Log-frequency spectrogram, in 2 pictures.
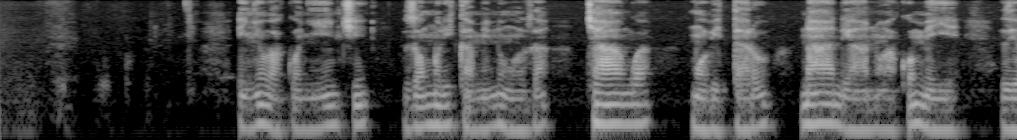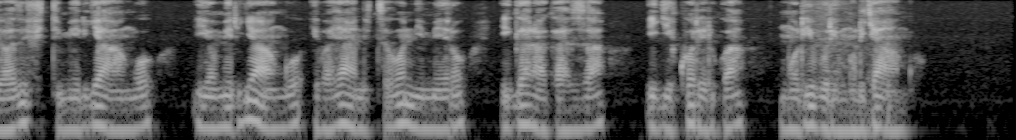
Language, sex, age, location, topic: Kinyarwanda, male, 50+, Nyagatare, education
